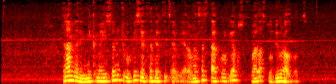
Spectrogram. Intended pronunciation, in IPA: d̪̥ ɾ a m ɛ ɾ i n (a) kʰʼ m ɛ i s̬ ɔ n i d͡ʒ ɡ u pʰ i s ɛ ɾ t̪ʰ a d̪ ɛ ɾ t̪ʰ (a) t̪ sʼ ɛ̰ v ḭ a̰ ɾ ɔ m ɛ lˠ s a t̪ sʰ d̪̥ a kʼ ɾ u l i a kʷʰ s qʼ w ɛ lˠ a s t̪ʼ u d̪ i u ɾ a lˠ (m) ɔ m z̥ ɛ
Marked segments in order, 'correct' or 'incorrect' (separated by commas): incorrect, incorrect, incorrect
